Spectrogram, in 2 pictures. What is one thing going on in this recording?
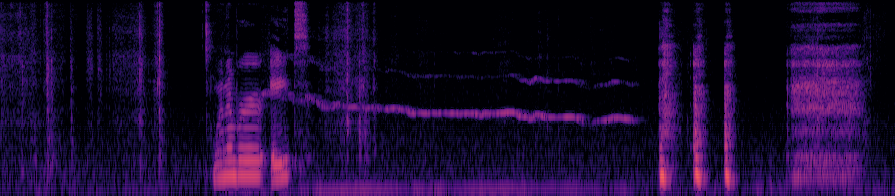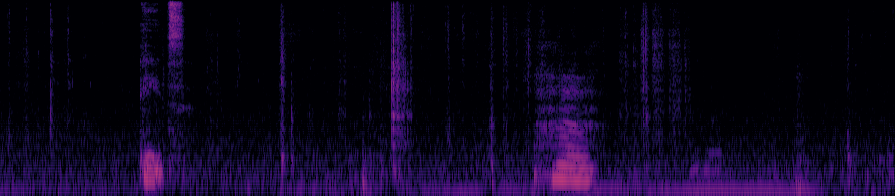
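Playing cards riffle and slap as they are shuffled.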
